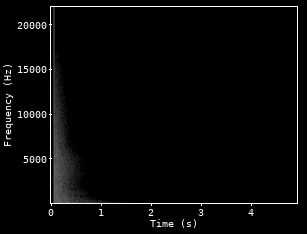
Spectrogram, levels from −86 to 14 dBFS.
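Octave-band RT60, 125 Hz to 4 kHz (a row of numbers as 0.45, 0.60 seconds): 2.5, 1.9, 1.4, 1.2, 0.90, 0.90 seconds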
